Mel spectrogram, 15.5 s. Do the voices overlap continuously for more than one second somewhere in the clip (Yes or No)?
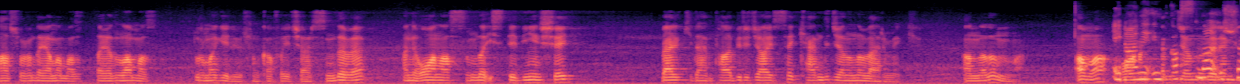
Yes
